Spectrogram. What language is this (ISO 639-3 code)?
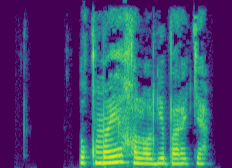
uzb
